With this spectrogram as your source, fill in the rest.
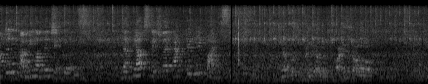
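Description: A woman speaks to a class.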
